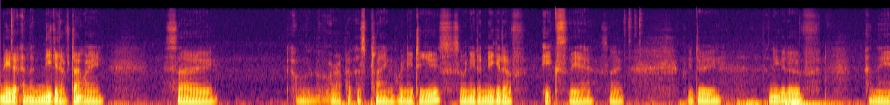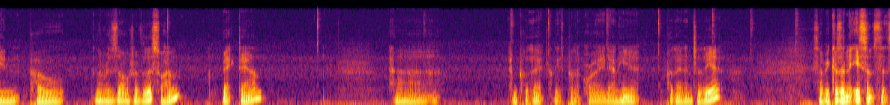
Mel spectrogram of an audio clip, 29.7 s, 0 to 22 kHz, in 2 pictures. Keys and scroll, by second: 12.3 n, 12.7 g, 13.2 Return.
